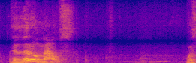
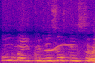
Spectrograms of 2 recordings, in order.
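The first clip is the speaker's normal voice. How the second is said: very high, soft squeaky voice; relieved mouse; 5 dB quieter than usual. Acted. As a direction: squeak out a nervous thanks. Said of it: "the little mouse said".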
